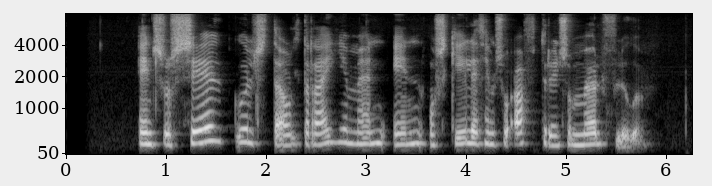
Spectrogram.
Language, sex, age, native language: Icelandic, female, 40-49, Icelandic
